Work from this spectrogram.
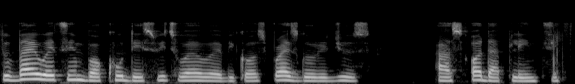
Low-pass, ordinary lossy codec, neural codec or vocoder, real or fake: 7.2 kHz; none; none; real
